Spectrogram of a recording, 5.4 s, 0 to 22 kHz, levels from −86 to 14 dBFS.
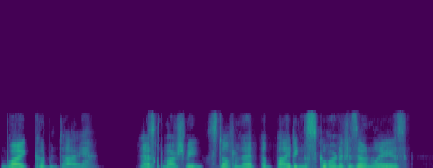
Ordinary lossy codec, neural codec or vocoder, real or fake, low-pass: AAC, 48 kbps; codec, 24 kHz, 3 kbps, HILCodec; fake; 7.2 kHz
